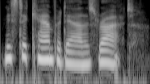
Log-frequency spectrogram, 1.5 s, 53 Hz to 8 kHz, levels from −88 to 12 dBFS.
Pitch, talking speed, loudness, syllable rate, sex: 205 Hz, 160 wpm, -16 LUFS, 4.4 syllables/s, female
